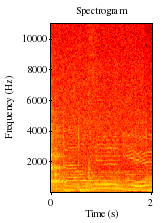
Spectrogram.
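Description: Steak for a Philly cheesesteak frying in a pan, a steady close sizzle with occasional soft stirring scrapes.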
